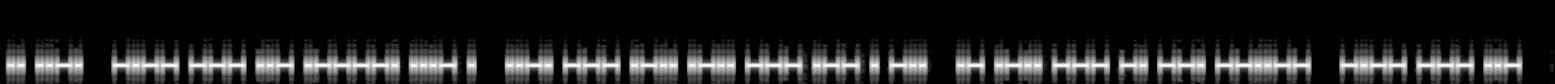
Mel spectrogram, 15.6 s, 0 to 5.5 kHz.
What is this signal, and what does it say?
Morse code, heard as a keyed tone, about 25 wpm, 600 Hz. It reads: IF YOU'VE FOLLOWED ALONG, YOU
